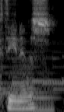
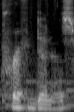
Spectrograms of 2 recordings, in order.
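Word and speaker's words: Prifddinas: and unlock probably thinnest probably your first time hearing me pronounce that i know everyone calls it priff dennis or priff but i'm pretty sure that's the actual was it welsh pronunciation check the wiki it says to pronounce it that way i just don't think anybody does um but it'll be nice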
